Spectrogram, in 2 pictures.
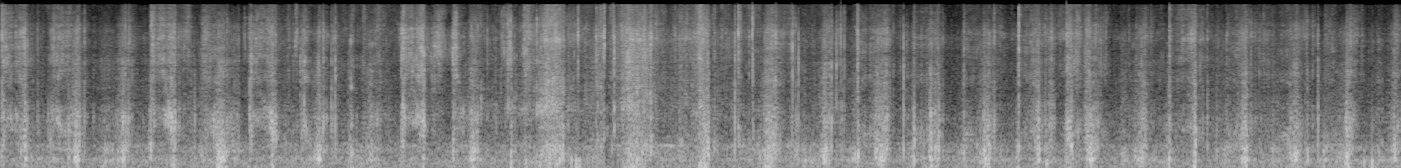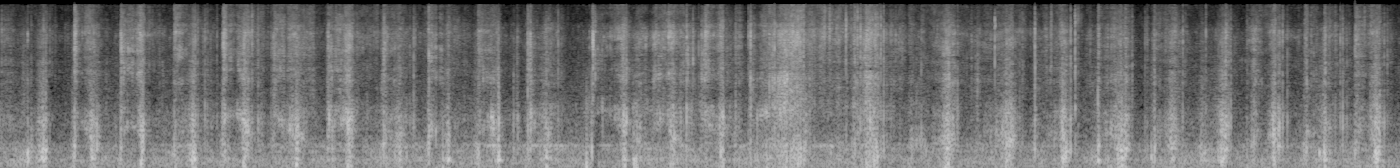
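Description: Soft freezer frost being chewed and bitten, a rapid, continuous run of crisp crunches and crackles.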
